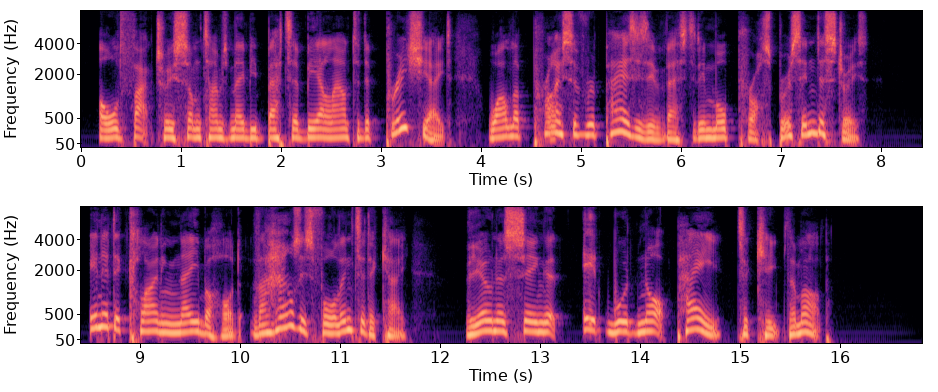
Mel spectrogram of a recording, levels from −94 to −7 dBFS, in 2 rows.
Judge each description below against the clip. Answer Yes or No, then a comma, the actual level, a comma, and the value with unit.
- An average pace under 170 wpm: Yes, average, 145 wpm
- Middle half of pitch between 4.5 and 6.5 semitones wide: Yes, average, 4.9 semitones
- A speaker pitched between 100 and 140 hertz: No, medium, 150 Hz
